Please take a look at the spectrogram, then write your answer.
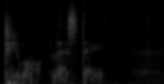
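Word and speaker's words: Timor-Leste: East Timor or as it's now known in Timor lestay in the French pronunciation yeah the capital city of demoleste is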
